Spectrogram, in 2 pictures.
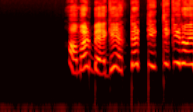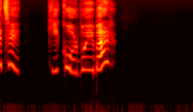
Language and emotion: Bengali, fearful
